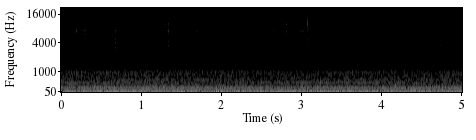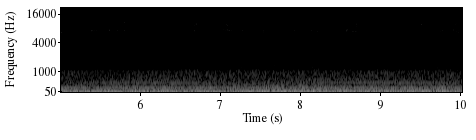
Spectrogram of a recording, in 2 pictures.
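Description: A crochet hook softly clicks and scrapes against yarn.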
